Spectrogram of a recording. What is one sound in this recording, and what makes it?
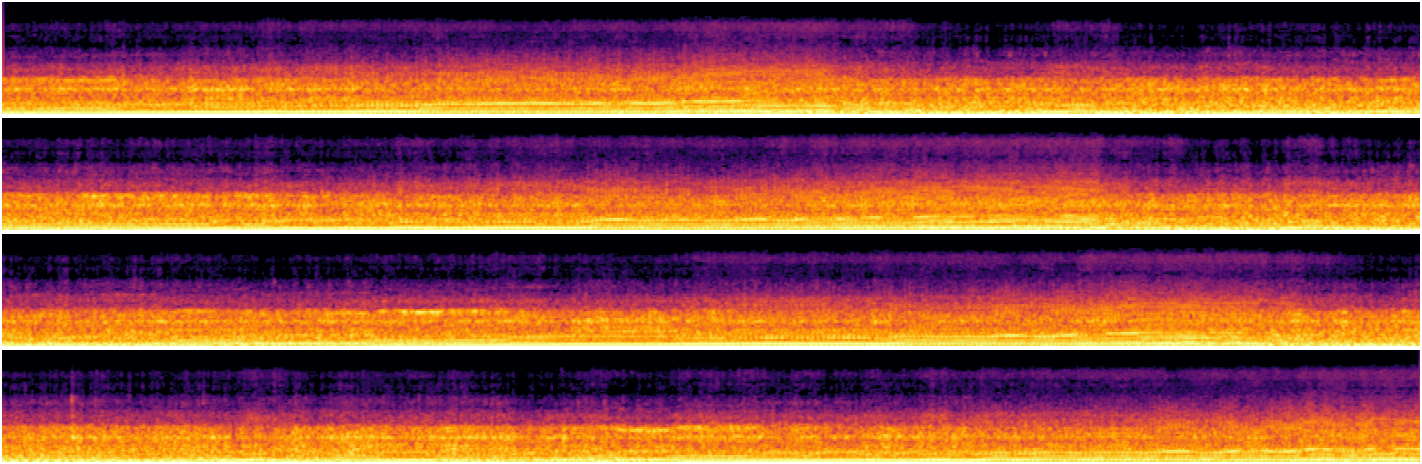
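A race car engine roars loudly close by, rising and falling in pitch as it speeds up and slows for the turns.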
